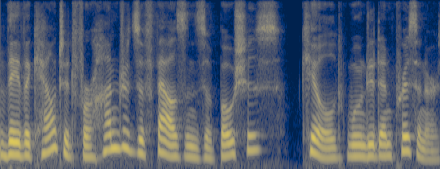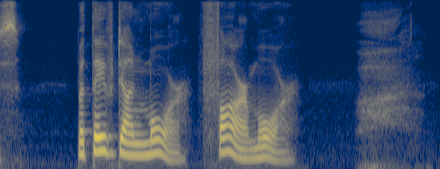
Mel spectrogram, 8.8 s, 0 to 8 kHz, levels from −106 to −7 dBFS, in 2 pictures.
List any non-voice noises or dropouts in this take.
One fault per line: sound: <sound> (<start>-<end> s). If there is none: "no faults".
sound: breath (7.9-8.7 s)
